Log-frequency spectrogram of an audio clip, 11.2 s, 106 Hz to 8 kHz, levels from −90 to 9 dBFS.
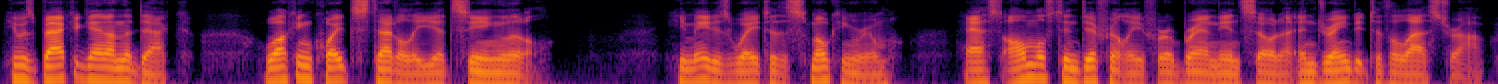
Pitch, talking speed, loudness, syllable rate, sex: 105 Hz, 190 wpm, -21 LUFS, 5.7 syllables/s, male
